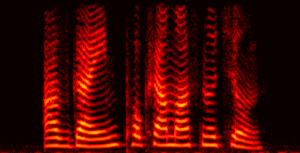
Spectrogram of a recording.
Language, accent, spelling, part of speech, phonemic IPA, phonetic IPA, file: Armenian, Eastern Armenian, ազգային փոքրամասնություն, noun, /ɑzɡɑˈjin pʰokʰɾɑmɑsnuˈtʰjun/, [ɑzɡɑjín pʰokʰɾɑmɑsnut͡sʰjún], Hy-ազգային փոքրամասնություն.ogg
- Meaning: ethnic minority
